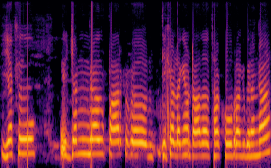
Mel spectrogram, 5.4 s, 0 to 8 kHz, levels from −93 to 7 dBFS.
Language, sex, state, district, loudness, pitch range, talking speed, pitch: Garhwali, male, Uttarakhand, Uttarkashi, -11 LUFS, 220-255 Hz, 120 wpm, 235 Hz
